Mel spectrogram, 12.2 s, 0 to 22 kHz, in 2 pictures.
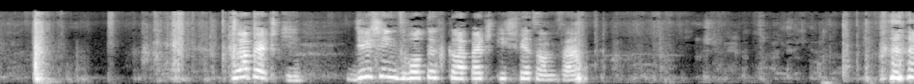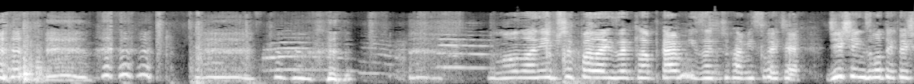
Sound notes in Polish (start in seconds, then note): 5.8 śmiech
